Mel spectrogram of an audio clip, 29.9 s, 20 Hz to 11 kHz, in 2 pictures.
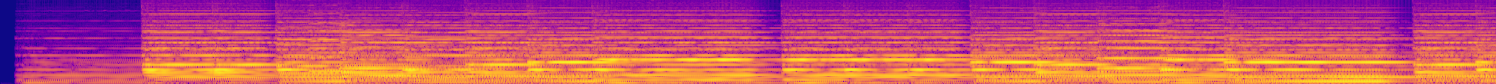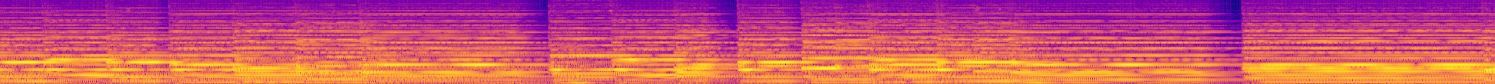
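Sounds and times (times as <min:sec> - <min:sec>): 
organ playing a hymn: 0:00.2 - 0:29.8.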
